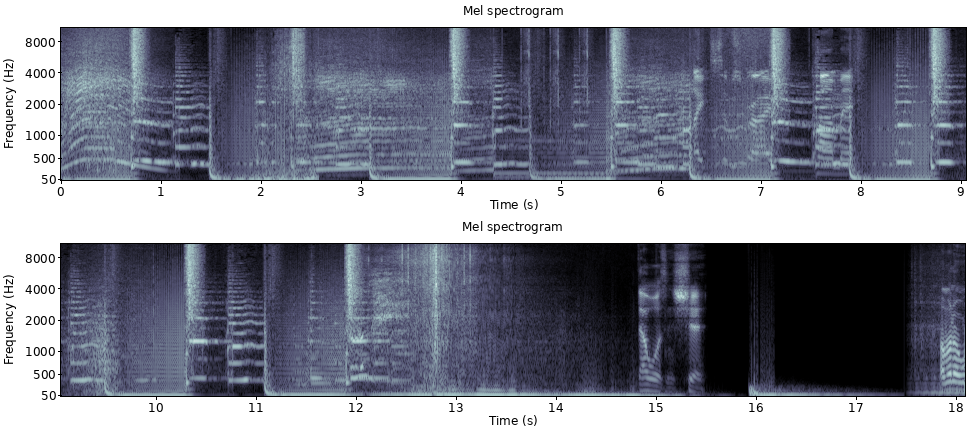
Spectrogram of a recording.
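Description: A stunt motorcycle engine revving hard and dropping repeatedly while the rider practices hand drags, loud and close with rhythmic throttle blips and gear shifts, ending in a sharp roar and cutoff.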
